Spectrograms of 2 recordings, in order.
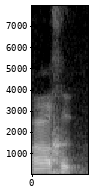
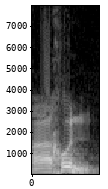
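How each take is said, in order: First: The word ends bare, without the -un sound. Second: The word ends with an added -un sound. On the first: This is the form used when stopping at a full stop. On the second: This is the full form used inside a sentence.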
